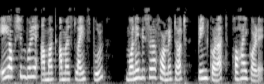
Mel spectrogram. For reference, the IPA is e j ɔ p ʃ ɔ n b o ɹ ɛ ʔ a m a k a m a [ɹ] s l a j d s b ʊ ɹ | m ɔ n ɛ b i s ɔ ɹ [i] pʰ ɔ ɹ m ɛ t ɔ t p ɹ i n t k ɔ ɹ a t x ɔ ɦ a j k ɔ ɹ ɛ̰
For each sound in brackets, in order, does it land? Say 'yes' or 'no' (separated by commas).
yes, no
